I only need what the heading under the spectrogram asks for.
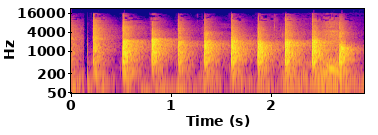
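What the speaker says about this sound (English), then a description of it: "Clap." A small live audience claps in unison, about nine sharp, evenly spaced claps in a steady rhythm, close and clear with no talk over them.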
